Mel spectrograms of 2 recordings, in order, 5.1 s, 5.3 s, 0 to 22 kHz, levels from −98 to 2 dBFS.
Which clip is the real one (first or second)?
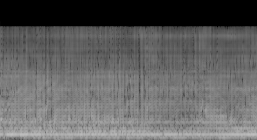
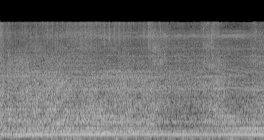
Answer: second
